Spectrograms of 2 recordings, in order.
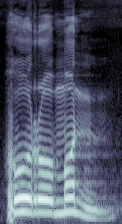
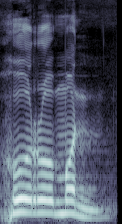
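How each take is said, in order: The two takes are said the same way.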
